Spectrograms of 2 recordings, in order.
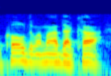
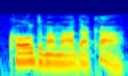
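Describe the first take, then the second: First: Said in the usual way. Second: Kol Dmama Daka said slowly in careful Hebrew, each syllable spaced; Hebrew phrase. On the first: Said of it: "It's a small whispering voice". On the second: Shown as a demonstration. Preacher quotes the original Hebrew to the congregation, slow and careful. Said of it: "which is translated well in the margin".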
